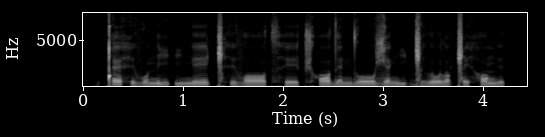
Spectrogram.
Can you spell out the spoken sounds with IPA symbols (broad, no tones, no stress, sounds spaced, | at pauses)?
ǃ ɛ h ɪ v o n i ʔ i ŋ eː ǁʰ ɪ v ɔː t͡sʰ eː t͡ʃʰ ɔ d ɛ n d oː ʑ ɛ ŋ i ɡ͡ǁ ɪ l o l ɔ ǁ e h ɔ ŋ ɪ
